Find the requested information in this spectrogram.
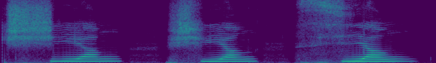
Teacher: the first tone flat smile wide again for that X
